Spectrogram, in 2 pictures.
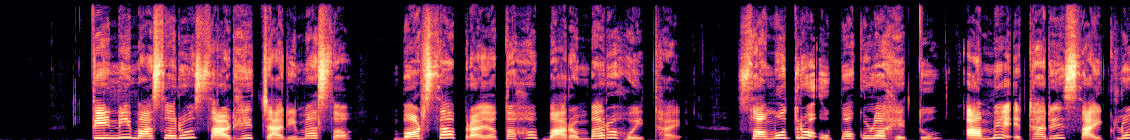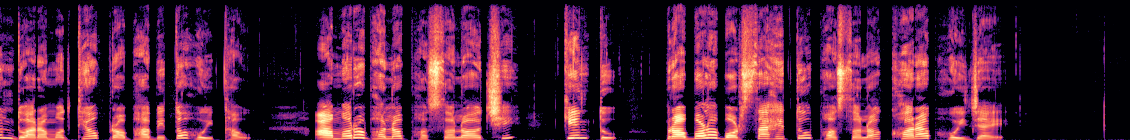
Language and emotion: Odia, neutral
